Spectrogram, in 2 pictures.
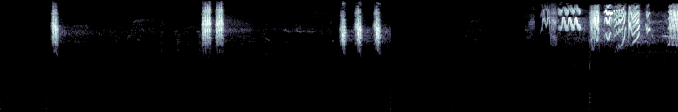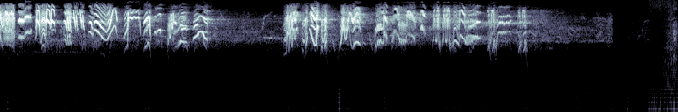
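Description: Fieldfare (Turdus pilaris) calls: a few short, sharp chattering notes, then a longer burst of harsh, rapid chacking in the middle and latter part. Clear, no voices present.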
